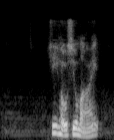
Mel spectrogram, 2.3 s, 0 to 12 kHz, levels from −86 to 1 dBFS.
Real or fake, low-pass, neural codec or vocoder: fake; 7.2 kHz; codec, 16 kHz, 1.1 kbps, Voila-Tokenizer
